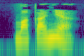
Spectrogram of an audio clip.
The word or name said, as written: makanya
